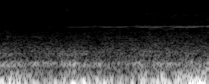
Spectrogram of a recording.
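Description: Steady low background rumble, with a faint thin high tone joining about half a second in.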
